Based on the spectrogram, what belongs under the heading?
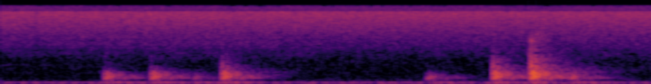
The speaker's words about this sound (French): frappe à la porte de la chambre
